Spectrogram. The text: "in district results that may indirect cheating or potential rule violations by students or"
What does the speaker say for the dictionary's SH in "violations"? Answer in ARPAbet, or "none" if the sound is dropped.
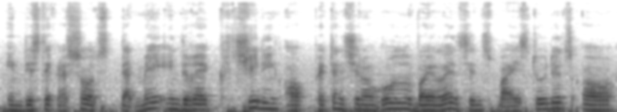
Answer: S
